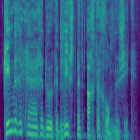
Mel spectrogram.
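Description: A man's voice: mid-range voice, huge pitch swings, a little fast, dry recording, studio quality. A man reading a storybook aloud, voicing a worldly female alley cat who gives knowing advice. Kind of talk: audiobook reading.

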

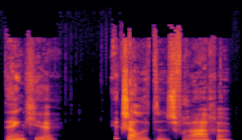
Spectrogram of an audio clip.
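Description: A woman voicing a calm, friendly and very strong father in a children's storybook reading, talking in an unruffled, polite way. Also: on the low side, measured pace, slightly rough, dry recording, studio quality, heavily acted.

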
